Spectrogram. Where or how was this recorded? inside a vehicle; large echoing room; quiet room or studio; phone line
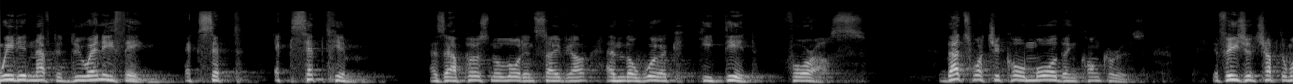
large echoing room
